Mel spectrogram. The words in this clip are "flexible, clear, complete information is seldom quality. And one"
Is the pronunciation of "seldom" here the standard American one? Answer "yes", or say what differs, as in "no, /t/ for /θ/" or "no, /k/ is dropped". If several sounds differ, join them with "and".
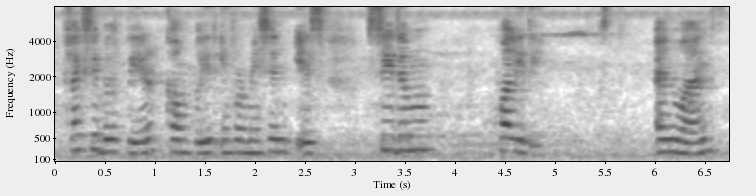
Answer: no, /l/ is dropped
